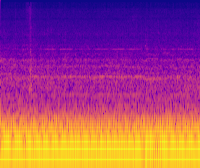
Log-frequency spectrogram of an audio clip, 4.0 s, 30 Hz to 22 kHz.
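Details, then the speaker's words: Porsche 944 at idle: steady low rumble with a faint constant thin whine above it, a new whine never there before, alongside the engine jumping and running unevenly; source not yet known. "There's a whining that I can tell you was never there before."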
